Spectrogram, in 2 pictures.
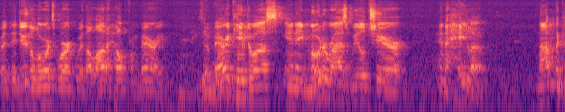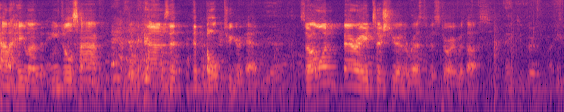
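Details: Adult male speaker; typical speech.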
